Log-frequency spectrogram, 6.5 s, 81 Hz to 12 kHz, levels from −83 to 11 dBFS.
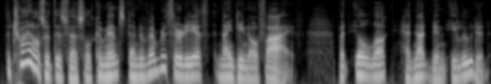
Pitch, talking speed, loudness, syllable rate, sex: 130 Hz, 175 wpm, -19 LUFS, 5.3 syllables/s, male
